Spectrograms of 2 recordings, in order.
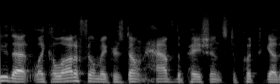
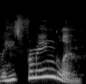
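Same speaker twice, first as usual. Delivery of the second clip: amused disbelief, pitch leaping high; high-pitched astonishment with a laugh; can't believe it, squeak it out laughing; surprised; 12 semitones higher than usual. Real, not acted. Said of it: "I was really surprised by that".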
